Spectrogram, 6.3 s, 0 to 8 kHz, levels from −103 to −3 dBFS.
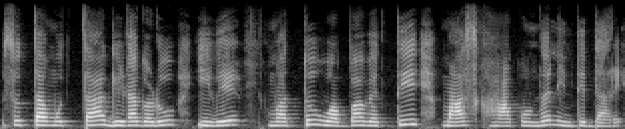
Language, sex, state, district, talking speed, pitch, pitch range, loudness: Kannada, female, Karnataka, Bidar, 95 wpm, 240 Hz, 230-260 Hz, -19 LUFS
